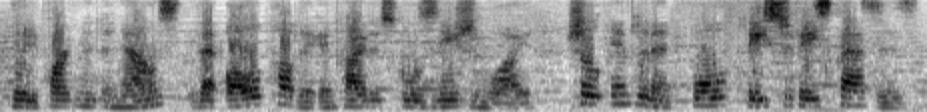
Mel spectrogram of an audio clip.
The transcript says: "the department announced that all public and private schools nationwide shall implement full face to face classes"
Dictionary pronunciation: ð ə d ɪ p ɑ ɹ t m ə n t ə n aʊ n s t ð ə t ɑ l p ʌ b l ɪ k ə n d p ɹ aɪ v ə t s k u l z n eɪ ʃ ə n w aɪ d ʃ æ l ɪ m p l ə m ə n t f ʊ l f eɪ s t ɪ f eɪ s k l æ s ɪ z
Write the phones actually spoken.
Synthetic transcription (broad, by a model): ð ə d ɪ p ɑ ɹ t m ə n t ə n aʊ n s ð ə t ɑ l p ʌ b l ɪ k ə n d p ɹ aɪ v ə t s k u l z n eɪ ʃ ə n w aɪ d ʃ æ l ɪ m p l ə m ə n t f ʊ l f eɪ s t ɪ f eɪ s k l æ s ɪ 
